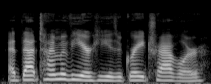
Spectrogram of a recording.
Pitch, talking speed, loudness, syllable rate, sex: 190 Hz, 285 wpm, -18 LUFS, 6.2 syllables/s, female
